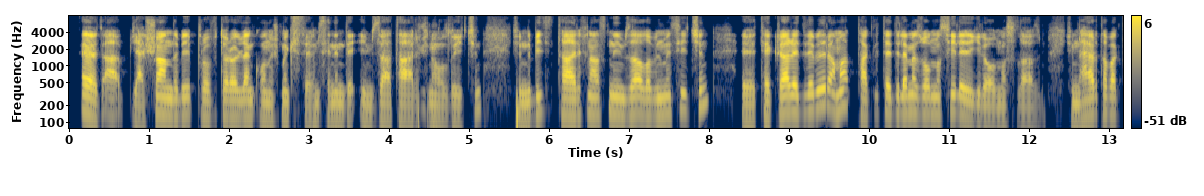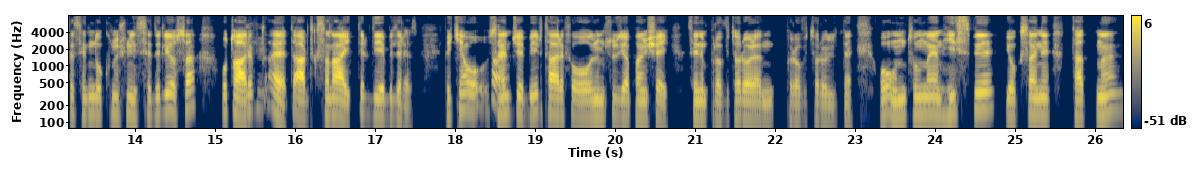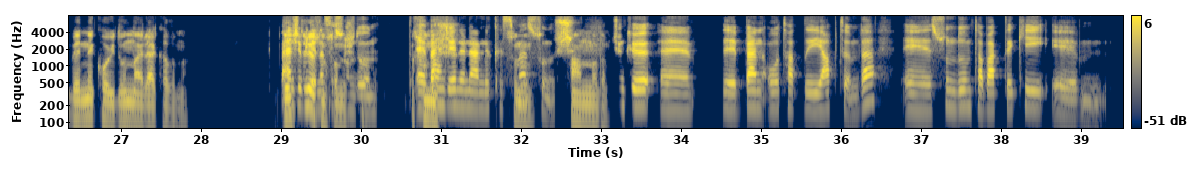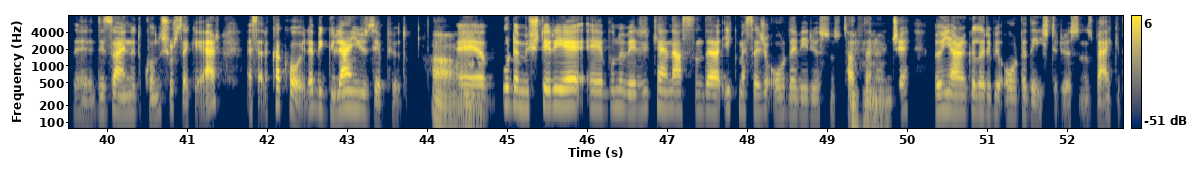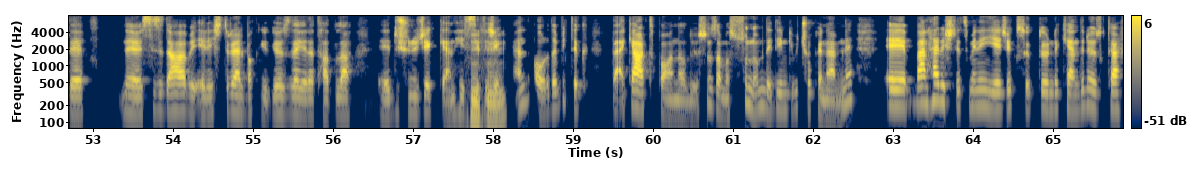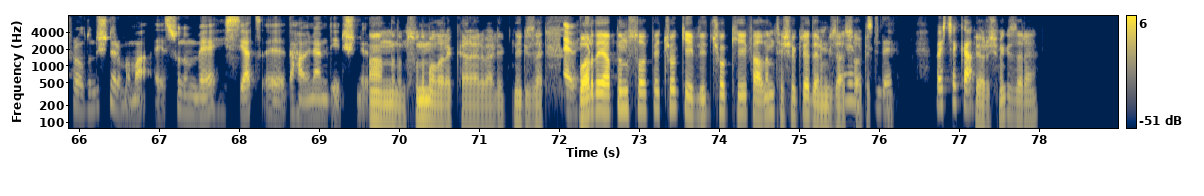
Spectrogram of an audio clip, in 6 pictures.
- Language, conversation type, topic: Turkish, podcast, Kendi imzanı taşıyacak bir tarif yaratmaya nereden başlarsın?
- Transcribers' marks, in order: tapping; other background noise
